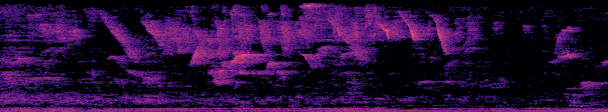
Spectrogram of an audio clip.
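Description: Small birds chirping: many quick, high, falling chirps overlapping, starting about a second in, over a steady low rumble.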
